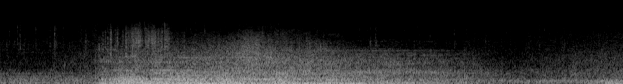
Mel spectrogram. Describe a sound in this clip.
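A deep, rushing whoosh swells and slowly fades.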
